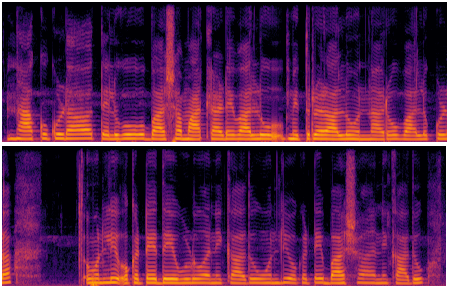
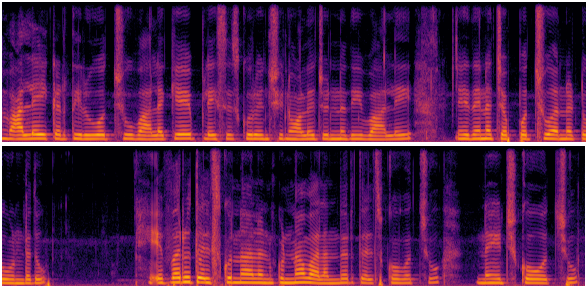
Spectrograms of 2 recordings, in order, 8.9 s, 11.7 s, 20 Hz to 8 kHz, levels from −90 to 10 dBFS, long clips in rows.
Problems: background sounds at intervals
